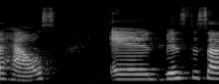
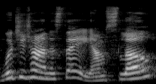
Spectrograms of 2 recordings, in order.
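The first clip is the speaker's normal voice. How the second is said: louder, defensive imitation of taking offense; mock popping off; 6 dB louder than usual. Vince snapping at Bree over her joke, imitated outburst. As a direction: fire it back loudly, as if insulted. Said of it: "Like, dude popped off".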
